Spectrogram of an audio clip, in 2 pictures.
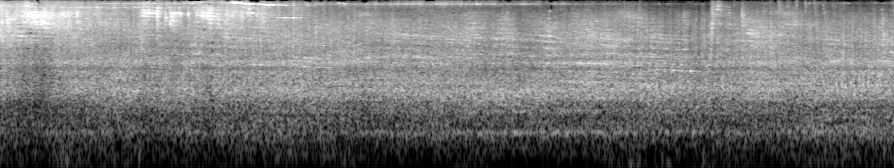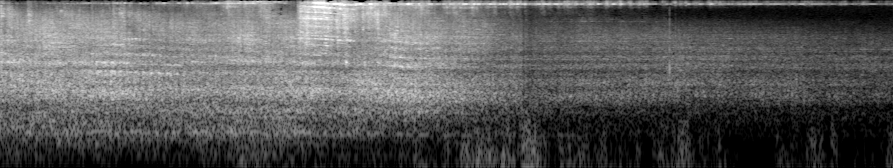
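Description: CSX intermodal freight train's cars rolling past, a dense steady clatter of wheels on rail with some wheel squeal. The noise dies down about twenty seconds in, leaving a weaker low rumble.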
